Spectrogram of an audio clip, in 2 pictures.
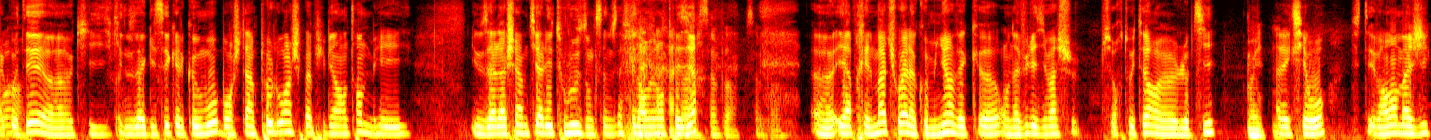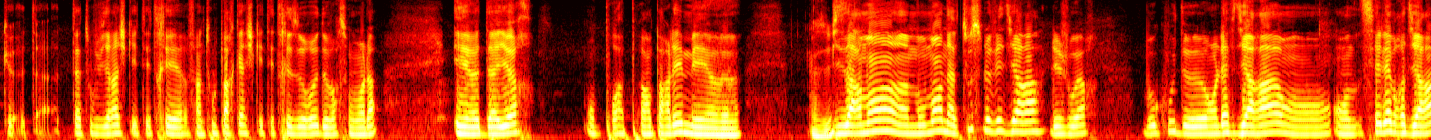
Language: French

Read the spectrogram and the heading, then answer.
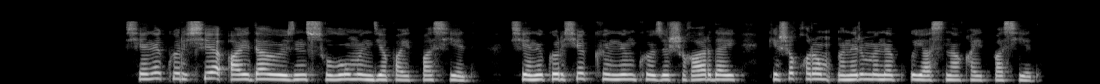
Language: Kazakh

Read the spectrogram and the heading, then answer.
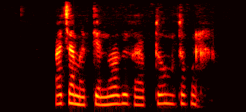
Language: Kalenjin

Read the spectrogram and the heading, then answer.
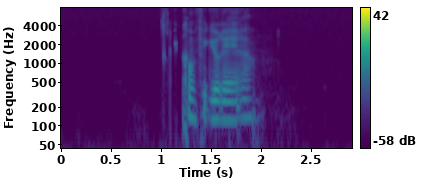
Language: Swedish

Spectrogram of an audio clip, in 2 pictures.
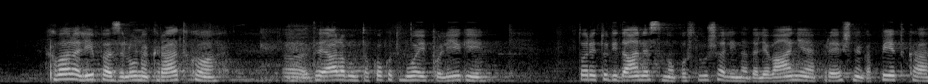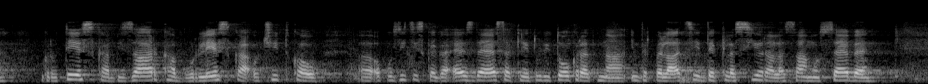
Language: Slovenian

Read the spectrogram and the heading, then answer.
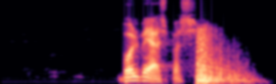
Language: Galician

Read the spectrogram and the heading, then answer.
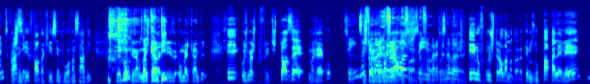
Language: Portuguese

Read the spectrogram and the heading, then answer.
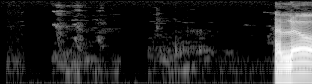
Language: Malayalam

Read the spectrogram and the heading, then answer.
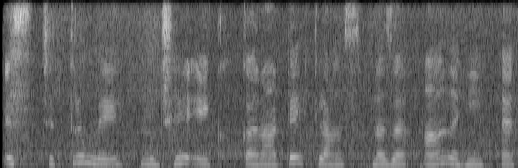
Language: Hindi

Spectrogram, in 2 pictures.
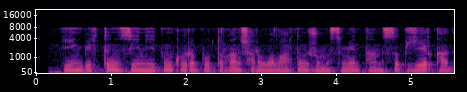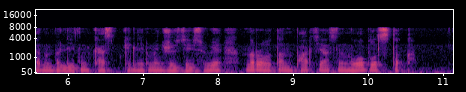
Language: Kazakh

